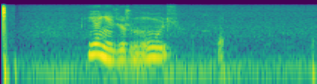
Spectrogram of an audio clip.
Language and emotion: Russian, sad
